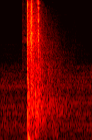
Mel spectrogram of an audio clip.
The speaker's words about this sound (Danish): Der lød et skud, sekundet efter et til. Og så et til.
